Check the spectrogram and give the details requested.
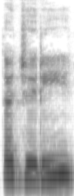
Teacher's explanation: پھر تنوین کے بعد تا ہے تو اخفا غنہ ہوگا. تجری، جیم کے اوپر کلکلہ ہوگا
